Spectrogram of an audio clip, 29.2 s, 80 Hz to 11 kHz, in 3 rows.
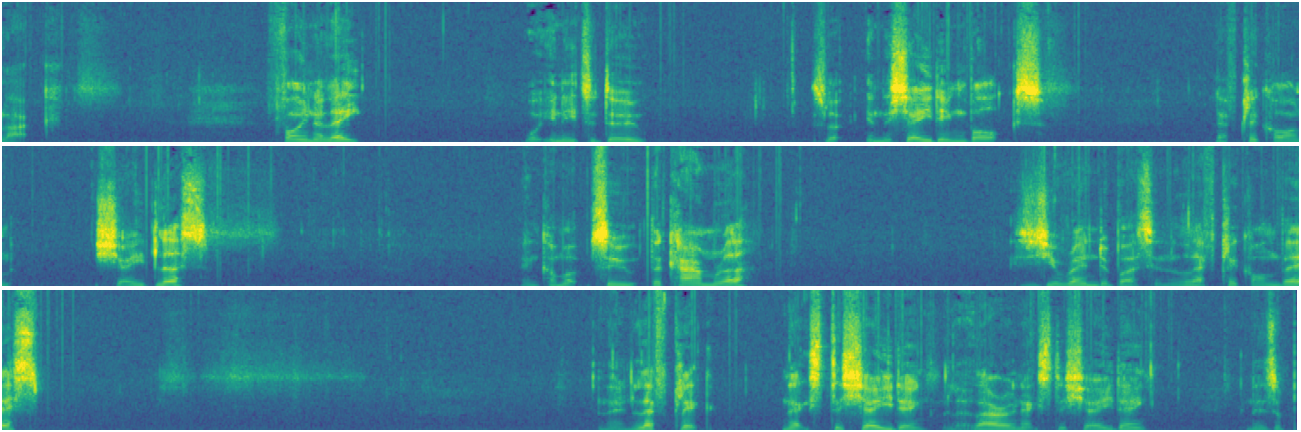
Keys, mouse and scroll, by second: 7.3 click, 7.8 click, 10.5 click, 18.9 click, 26.9-28.3 drag.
